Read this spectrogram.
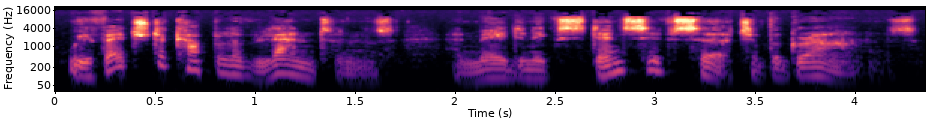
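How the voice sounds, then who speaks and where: Low-voiced scholarly ghost-story narrator, expressive. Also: male voice, husky, heavily acted. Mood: grave, haunted. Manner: measured, literary, grave. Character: scholarly gentleman recounting his own ghost story. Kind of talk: dramatic scripted narration.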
